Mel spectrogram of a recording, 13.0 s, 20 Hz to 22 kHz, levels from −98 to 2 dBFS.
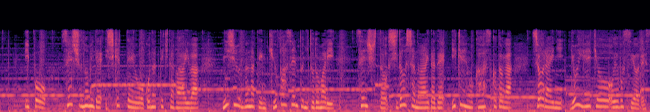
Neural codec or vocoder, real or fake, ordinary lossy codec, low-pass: none; real; Opus, 64 kbps; 7.2 kHz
